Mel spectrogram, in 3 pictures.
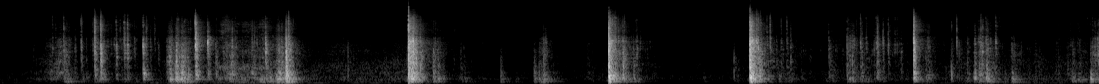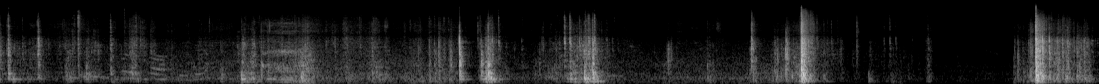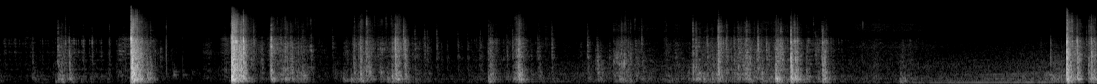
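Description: Pathfinder Scout Tomahawk chopping into a wooden door panel: irregular sharp blows every second or two, with the wood cracking and splintering between strikes.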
